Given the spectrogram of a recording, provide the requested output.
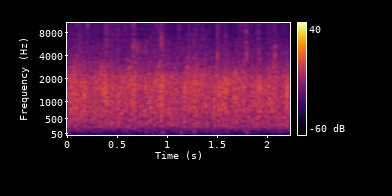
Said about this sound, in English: While you're applauding, applaud yourselves. You've been amazing. Give yourselves a round of applause. Go on.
